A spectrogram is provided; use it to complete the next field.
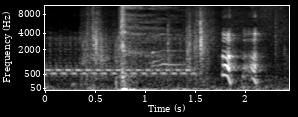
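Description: A phone ringing faintly: a thin electronic ringtone with a steady sustained tone, then two quick bright chirping notes near the end, with no talking.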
